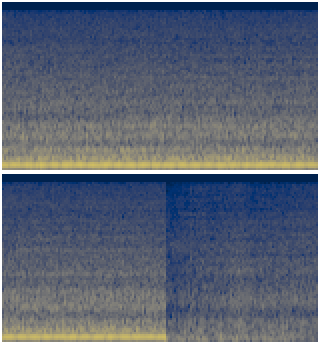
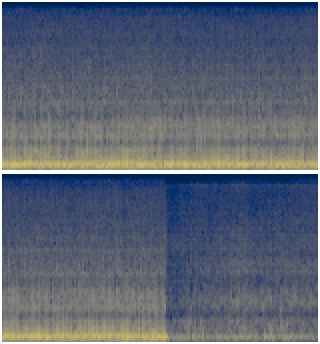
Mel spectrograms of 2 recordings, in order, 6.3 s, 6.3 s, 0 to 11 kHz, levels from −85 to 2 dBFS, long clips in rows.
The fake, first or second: second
